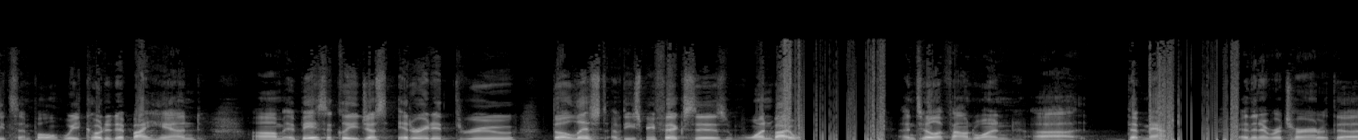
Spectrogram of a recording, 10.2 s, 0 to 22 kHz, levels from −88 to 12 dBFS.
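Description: At 4.85 s the audio jumps ahead: compressed frames were skipped, roughly two of them, losing about 70 ms of material. The step size fits a codec working in 32 ms frames. On a waveform the envelope shifts abruptly with no gap. A spectrogram shows a vertical seam where the harmonic patterns fail to continue smoothly.

From 5.87 to 6.63 s, and again from 8.62 to 9.28 s, an intermittent contact breaks the signal, as a loose cable or plug momentarily opening. The line is open for 510 ms the first time and 328 ms the second. Each dropout begins and ends with crackle, and faint hiss remains while the contact is open. On the waveform this appears as a near-flat stretch bordered by jagged spikes. A spectrogram shows dark bands framed by scattered broadband specks.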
